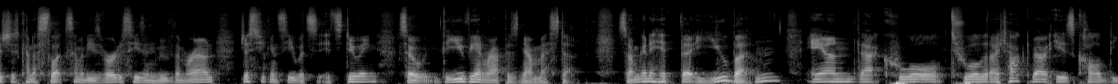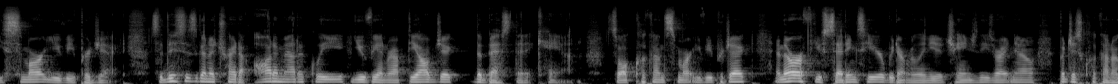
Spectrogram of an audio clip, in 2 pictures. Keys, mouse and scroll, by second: 0.0-4.7 typing, 0.6-2.5 drag, 2.5 right click, 2.5 middle click, 5.7-6.6 shift+scroll up 1, 5.8 shift+middle click, 6.6 shift+scroll up 1, 6.7-7.2 typing, 17.8 click, 21.9 click, 22.1 click.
